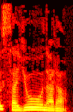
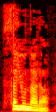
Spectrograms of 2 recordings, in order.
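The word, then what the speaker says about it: さようなら: Faites bien attention à la prononciation des syllabes longues. C'est le cas de sayonara. Cependant, dans la langue contemporaine, vous pourrez aussi entendre sayonara, prononcé sans accentuer la deuxième syllabe.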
